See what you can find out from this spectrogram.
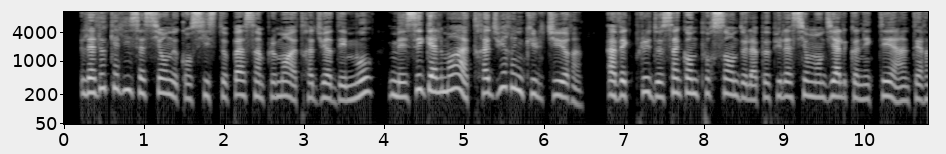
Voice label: french france female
